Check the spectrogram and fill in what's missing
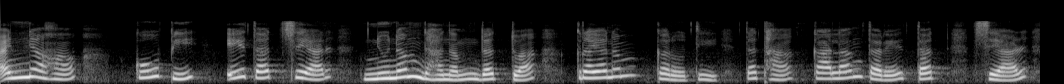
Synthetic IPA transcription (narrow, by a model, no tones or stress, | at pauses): ɐnjɐɦɐ̃ | kowpi | et̪ɐt̪sejaɾ | njunɐmd̪ʱɐnɐmd̪ɐt̪ʋa | kɾɐjɐnɐmkəɾot̪i | t̪ɐt̪ʰakalant̪əɾet̪ɐt̪sejaɽ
